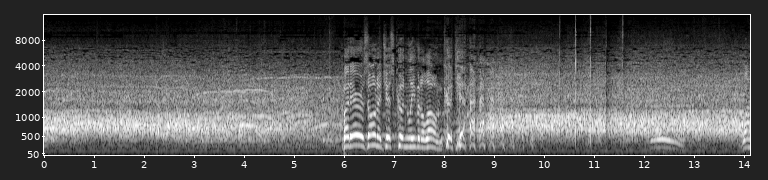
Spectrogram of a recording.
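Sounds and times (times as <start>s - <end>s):
rally crowd scattered sharp claps: 0.0s - 6.0s, 8.6s - 14.1s
large campaign rally crowd cheering in Detroit Michigan: 0.0s - 6.8s, 8.4s - 14.1s
speech: 6.1s - 9.4s, 14.0s - 14.1s
laughter: 8.2s - 10.0s
rally crowd member whooping: 12.0s - 12.9s.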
